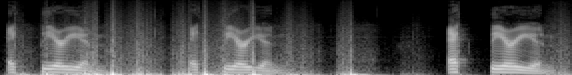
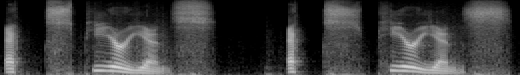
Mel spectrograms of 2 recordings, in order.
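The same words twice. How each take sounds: First: "Experience" said as "ekperien", missing the s; learner mispronunciation. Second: Slow "Experience" with full ek-spi-ri-ens; careful model of "Experience"; every syllable clear. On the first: Retold or imitated. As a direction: drop the s in "Experience". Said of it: "They say". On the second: Shown as a demonstration. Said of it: "clearly utter every syllable".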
